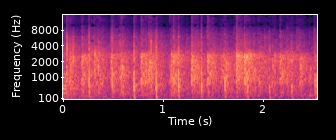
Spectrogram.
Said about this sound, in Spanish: Sin duda, agradecerles un aplauso por este hermoso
